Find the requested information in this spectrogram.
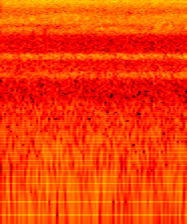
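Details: Crickets after evening rainfall in Chakdah, heard as an even, ringing high trill at several pitches, continuous for the whole moment, with low background drone.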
